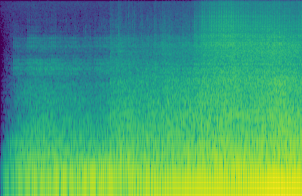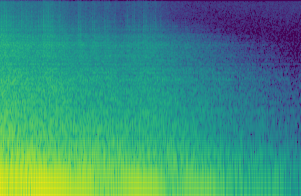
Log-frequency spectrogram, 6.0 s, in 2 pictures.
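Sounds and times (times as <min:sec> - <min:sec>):
metal rumbles: 0:00.1 - 0:05.8.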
